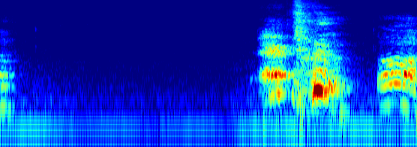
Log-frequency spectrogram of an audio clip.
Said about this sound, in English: hold on one second. I got to sneeze.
